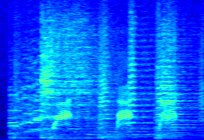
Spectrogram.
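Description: Duck quacking about three times over music, starting abruptly.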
